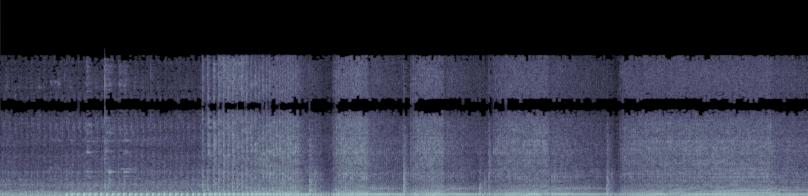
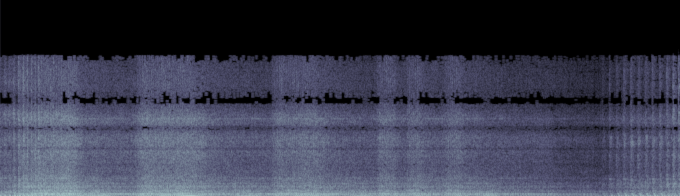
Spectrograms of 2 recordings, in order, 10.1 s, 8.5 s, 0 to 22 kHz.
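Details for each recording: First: Hydrogen-fuelled engine with petrol replacing water injection, hydrogen turned down, at full rpm: hard, fast pulsing shake about three beats a second, running rough. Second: Small petrol engine converted to hydrogen with water injection, running on petrol with hydrogen reduced to about 3 psi through a modified carburetor: fires up, holds a busy, fairly even beat around four per second with rev swells; runs fine.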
